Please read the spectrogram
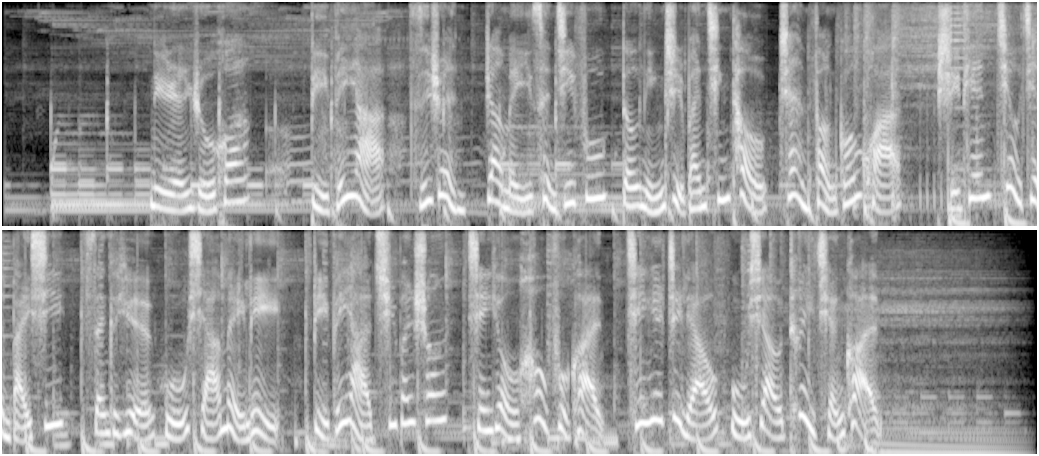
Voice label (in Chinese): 女 品质感; 比菲雅祛斑霜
